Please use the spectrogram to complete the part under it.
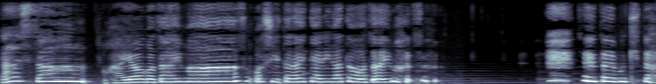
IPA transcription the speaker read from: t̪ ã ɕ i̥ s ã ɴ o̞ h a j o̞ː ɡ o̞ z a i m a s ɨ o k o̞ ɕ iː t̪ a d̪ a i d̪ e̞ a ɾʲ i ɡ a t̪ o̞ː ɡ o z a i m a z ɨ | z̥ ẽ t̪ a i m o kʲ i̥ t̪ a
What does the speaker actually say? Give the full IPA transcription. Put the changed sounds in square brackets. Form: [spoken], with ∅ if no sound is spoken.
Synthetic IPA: t̪ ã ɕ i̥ s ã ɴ o̞ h a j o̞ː ɡ o̞ z a i m a s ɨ o k o̞ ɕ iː t̪ a d̪ a i [t̪] e̞ a ɾʲ i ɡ a t̪ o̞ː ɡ o z a i m a [s] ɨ | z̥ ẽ t̪ a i m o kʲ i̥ t̪ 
